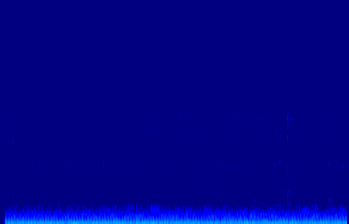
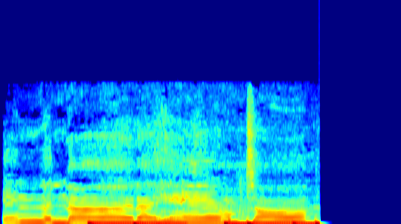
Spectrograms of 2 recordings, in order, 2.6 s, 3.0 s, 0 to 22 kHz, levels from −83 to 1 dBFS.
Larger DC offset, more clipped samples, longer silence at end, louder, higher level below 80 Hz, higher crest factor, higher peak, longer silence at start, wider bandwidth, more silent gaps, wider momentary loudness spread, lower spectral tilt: neither; neither; second, 0 s vs 0.6 s; second, -63 LUFS vs -14 LUFS; second, -84 dBFS vs -14 dBFS; about the same, 12 dB vs 12 dB; second, -50 dBFS vs 0 dBFS; about the same, 0.05 s vs 0 s; about the same, 11.5 kHz vs 12 kHz; neither; second, 1 LU vs 7 LU; second, -5.5 dB/octave vs -7 dB/octave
